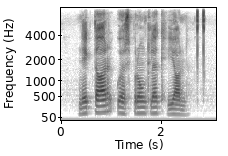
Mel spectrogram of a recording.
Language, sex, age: Afrikaans, male, 20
